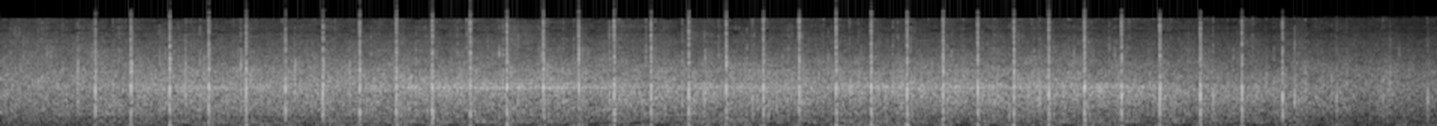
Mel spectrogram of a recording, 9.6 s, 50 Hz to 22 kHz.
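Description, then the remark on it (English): Loud, sustained applause from standing graduates of the class of 2014 applauding those who supported them, a dense steady wash of many hands clapping at once with sharp individual claps popping out, continuing without pause for nearly ten seconds. “Look around you and give a big round of applause to all of those who have supported you over the years.”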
